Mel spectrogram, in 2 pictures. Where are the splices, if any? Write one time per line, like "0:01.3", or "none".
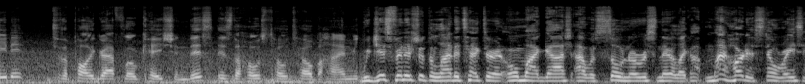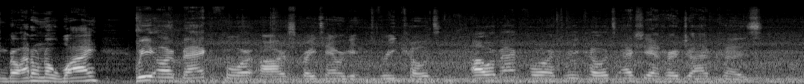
0:03.6
0:09.3
0:12.5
